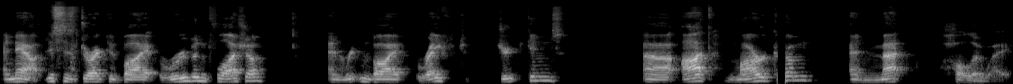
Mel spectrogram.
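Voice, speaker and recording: A man's voice: medium pitch, animated, takes it slowly, sharp tone, rough recording. A middle-aged man co-hosting a casual, sweary film review, speaking in an emphatic, opinionated way. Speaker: co-host of a film review show.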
